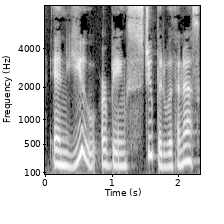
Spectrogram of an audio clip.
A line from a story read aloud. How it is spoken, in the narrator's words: Klaus snapped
